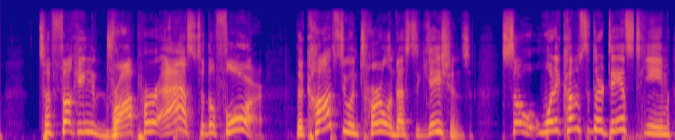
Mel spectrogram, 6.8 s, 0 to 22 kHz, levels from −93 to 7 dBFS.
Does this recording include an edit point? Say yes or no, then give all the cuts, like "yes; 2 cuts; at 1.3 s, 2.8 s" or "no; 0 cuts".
yes; 1 cut; at 2.8 s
